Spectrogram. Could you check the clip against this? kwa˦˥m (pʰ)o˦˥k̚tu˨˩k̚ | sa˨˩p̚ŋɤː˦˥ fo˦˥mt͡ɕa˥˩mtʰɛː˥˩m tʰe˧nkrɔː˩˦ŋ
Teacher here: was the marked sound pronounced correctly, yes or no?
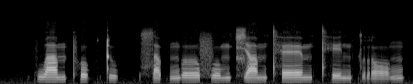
yes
